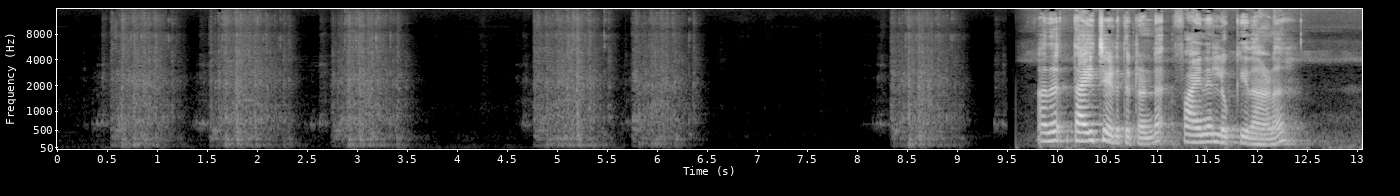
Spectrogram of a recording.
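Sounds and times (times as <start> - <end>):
electric sewing machine stitching: 0.0 - 6.7, 8.1 - 10.1.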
